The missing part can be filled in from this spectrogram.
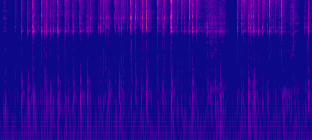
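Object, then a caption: Small pine wooden block candle holder. Long fingernails tap and scratch quickly on the sides of a small solid pine cube candle holder holding a tealight and resting on a table. The result is a dense run of crisp, dry clicks and scrapes with a bright, high edge and a light woody body, each hit dying away almost instantly with no ring.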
